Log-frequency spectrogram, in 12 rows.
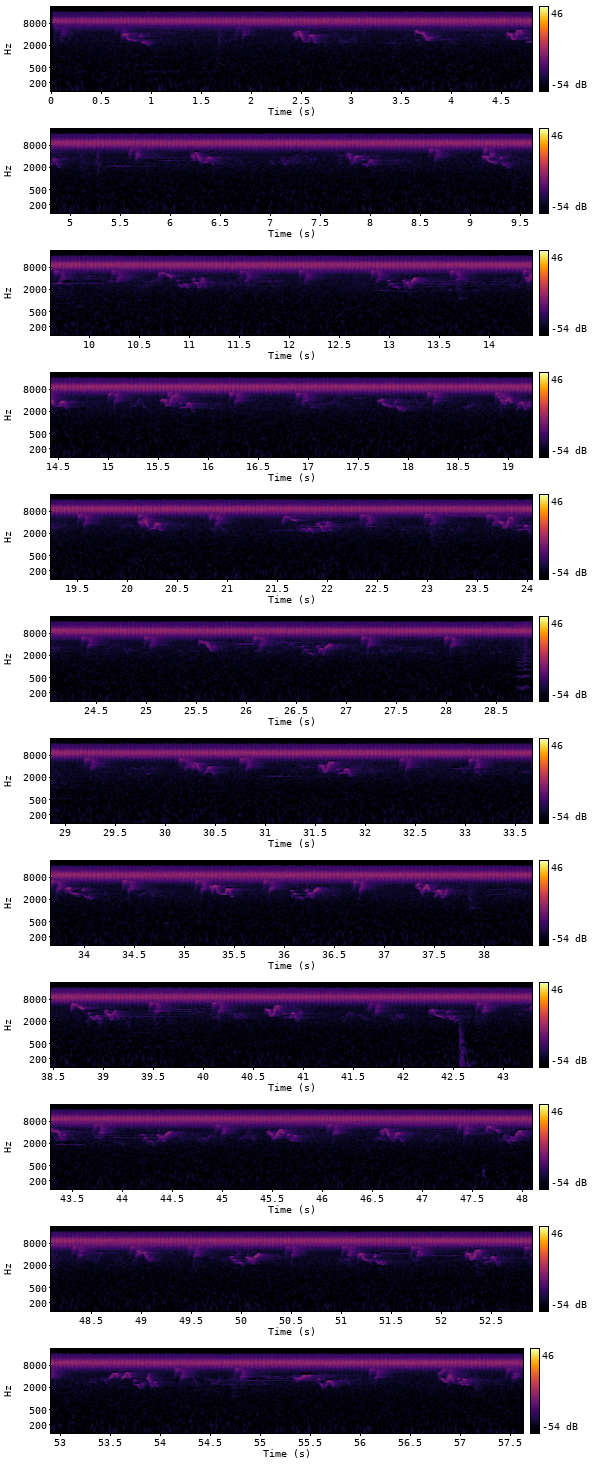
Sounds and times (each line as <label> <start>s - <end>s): insects 0.0s - 57.6s
birds 28.0s - 57.6s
